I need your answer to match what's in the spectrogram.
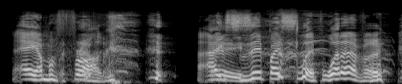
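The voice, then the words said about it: Frog character voice, Bronx style. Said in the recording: “Great Slippy impersonation. ... That's what Zippy sounds like. ... Slippy's cousin from the Bronx.”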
